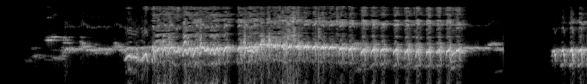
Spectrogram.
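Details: Crested laughingthrush in tutor recording for cage birds, delivering a long clear roll: a rapid, even, chattering trill sustained nearly four seconds after a few lead-in notes, then a brief pause and another note.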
